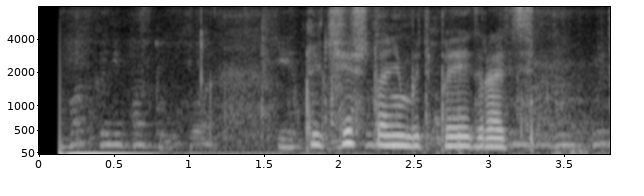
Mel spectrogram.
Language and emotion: Russian, neutral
